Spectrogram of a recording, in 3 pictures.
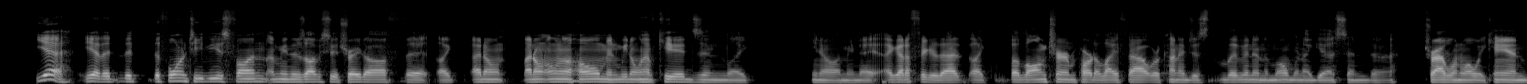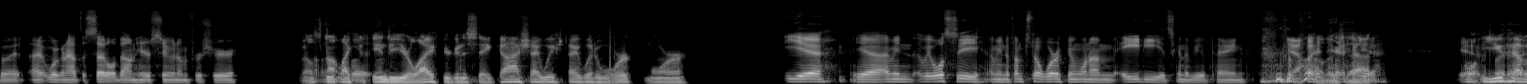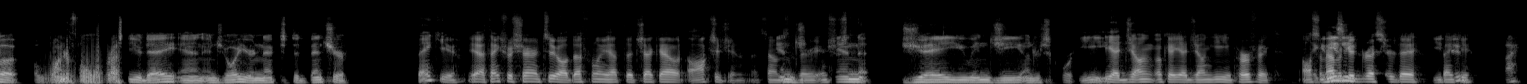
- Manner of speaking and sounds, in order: chuckle; laughing while speaking: "yeah"
- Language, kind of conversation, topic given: English, unstructured, Which foreign shows or movies have broadened your entertainment horizons?
- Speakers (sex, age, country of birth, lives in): male, 30-34, United States, United States; male, 65-69, United States, United States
